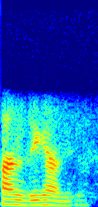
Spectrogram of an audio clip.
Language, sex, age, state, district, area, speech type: Punjabi, female, 30-45, Punjab, Jalandhar, urban, conversation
